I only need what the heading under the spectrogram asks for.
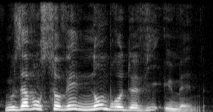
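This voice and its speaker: A man's voice: high voice, huge pitch swings, normal speed, dark tone, pitched above the performer's own voice, full character voice. A man voicing a cold haughty being.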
